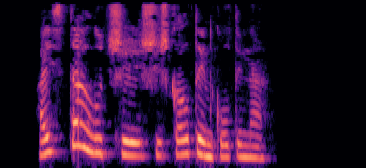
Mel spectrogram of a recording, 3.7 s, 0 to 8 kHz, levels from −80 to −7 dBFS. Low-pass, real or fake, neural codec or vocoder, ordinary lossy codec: 7.2 kHz; real; none; MP3, 32 kbps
